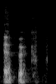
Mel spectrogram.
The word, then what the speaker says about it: EPYC: Basically, AMD unveiled what they're calling their EPYC processors. EPYC spelled like a cool E-P-Y-C, by the way.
